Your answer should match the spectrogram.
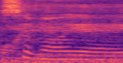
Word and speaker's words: sommelier: But also, talking about drinks, you are a sommelier. Did I pronounce that right? – Yeah, I'm a sommelier, yes.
